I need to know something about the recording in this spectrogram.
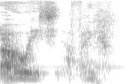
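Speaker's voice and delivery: put-on elderly dwarven woman voice. Voicing an old dwarven woman rocking on her porch: old dwarven woman voice. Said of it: "She goes".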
